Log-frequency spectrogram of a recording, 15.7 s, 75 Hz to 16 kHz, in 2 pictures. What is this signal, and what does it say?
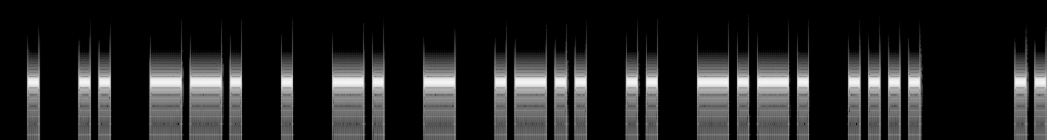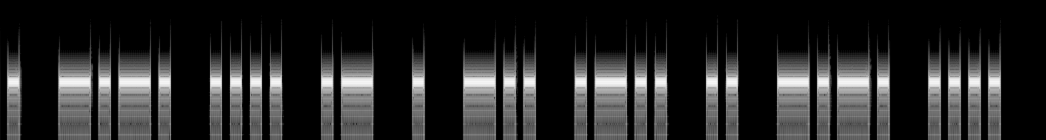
Morse code, heard as a keyed tone, about 16 wpm, 700 Hz. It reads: EIGENTLICH SCHAEDLICH
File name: Morsekurs / Witze / Witz 08. Januar 2019, 70 F80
